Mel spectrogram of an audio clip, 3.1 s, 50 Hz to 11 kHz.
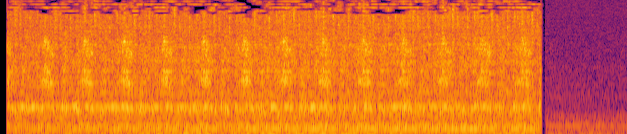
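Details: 2014–2015 Chevy pickup with L83 V8 at idle: a soft, fairly regular lifter-type tick about two to three times a second, quieter than a typical collapsed lifter; cause not yet isolated.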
